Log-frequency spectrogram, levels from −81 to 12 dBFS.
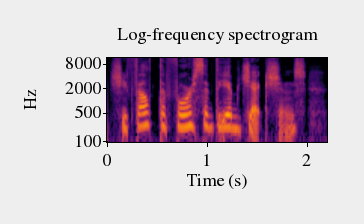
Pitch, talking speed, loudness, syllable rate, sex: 220 Hz, 190 wpm, -18 LUFS, 5.5 syllables/s, female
